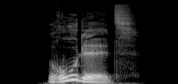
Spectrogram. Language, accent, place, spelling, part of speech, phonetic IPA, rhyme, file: German, Germany, Berlin, Rudels, noun, [ˈʁuːdl̩s], -uːdl̩s, De-Rudels.ogg
- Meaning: genitive of Rudel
